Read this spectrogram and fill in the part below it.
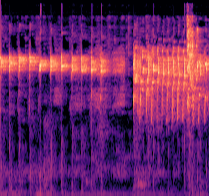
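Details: Lovebird giving a long ngekek trill, used to lure and train other lovebirds: a fast, even chatter of high notes for about two and a half seconds, a brief pause, then a second, harsher rapid trill.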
